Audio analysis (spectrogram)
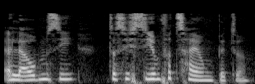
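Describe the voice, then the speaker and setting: A woman voicing an elderly man, a former miser now jolly and kind, talking in a cheerful, effusive and courteous way with a husky voice. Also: a little high, normal speed, darkish tone.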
